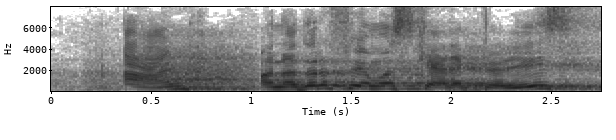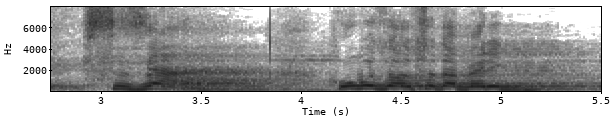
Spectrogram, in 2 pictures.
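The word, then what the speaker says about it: Cézanne: Suzanne, you can say like that, Suzanne.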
